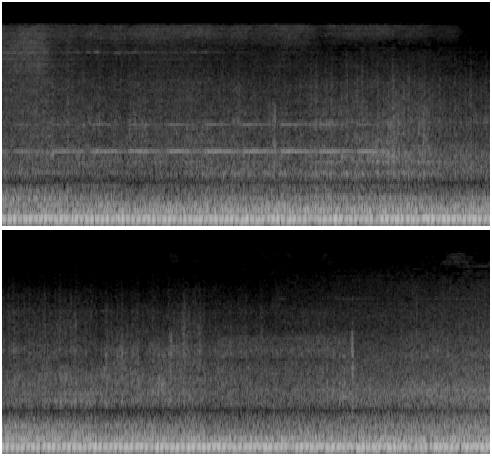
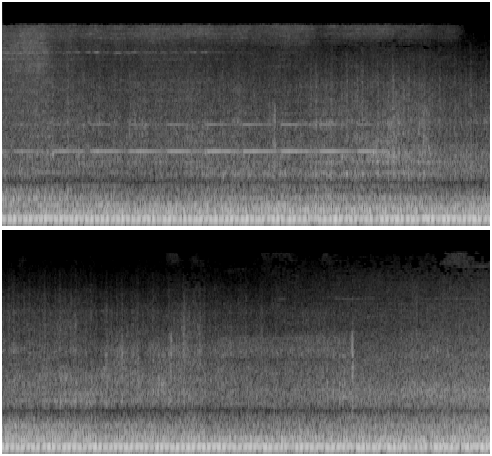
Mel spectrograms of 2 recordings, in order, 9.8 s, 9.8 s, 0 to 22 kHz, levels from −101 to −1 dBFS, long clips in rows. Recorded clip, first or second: second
